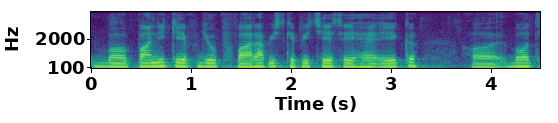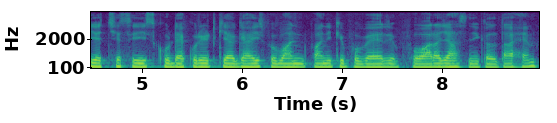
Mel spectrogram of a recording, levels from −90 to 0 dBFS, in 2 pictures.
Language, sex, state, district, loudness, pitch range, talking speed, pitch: Hindi, male, Himachal Pradesh, Shimla, -17 LUFS, 125-135 Hz, 195 wpm, 130 Hz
